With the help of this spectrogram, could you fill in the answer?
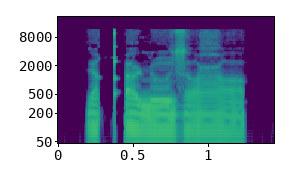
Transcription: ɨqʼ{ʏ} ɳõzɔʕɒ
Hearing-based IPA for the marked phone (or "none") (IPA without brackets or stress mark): ʏ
